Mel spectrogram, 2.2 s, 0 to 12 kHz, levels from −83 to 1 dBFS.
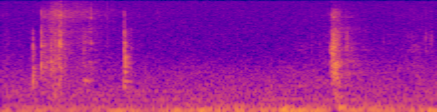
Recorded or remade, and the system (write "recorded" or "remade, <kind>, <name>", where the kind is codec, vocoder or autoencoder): recorded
